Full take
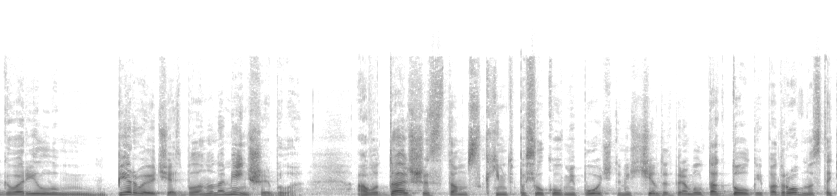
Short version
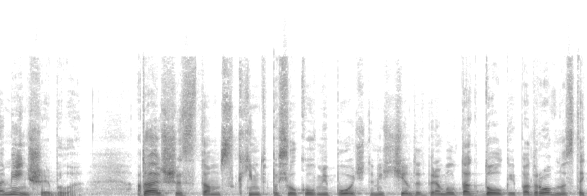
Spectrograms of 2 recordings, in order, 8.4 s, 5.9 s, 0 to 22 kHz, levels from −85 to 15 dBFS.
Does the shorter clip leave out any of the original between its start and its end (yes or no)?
yes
